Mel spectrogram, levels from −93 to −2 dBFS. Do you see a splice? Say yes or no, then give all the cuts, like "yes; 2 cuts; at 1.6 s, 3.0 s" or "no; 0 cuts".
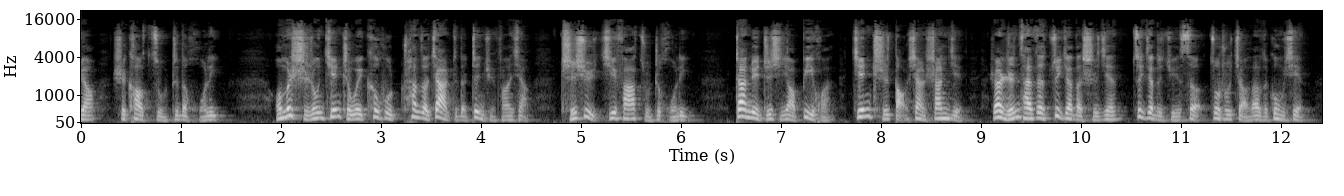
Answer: yes; 2 cuts; at 7.6 s, 9.0 s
